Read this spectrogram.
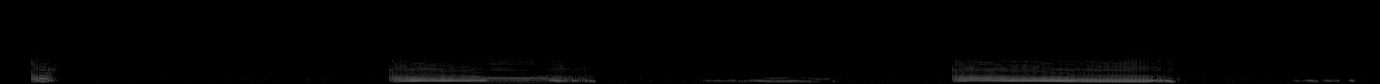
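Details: Pet cat asleep in the dark, who snores all the time and gets loud: two long, droning, buzzy snores about six seconds apart with softer breaths between, quiet room. Snoring.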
